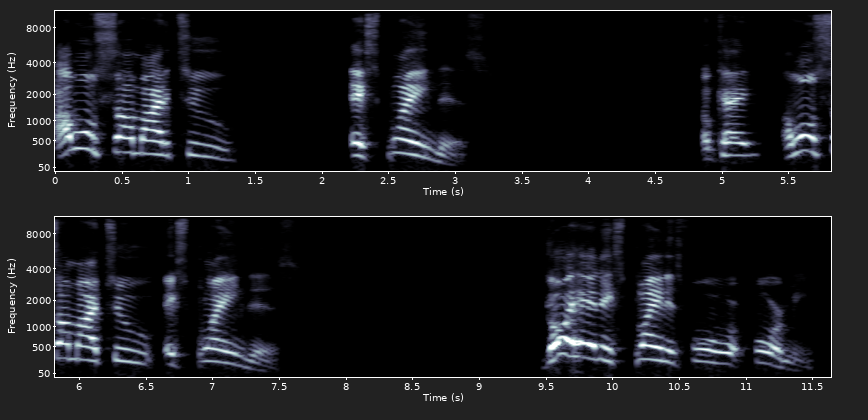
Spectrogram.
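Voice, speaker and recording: Animated man scolding on a live stream. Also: very high voice, unhurried, pauses often. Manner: animated, repetitive, mocking, scolding. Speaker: live stream host reacting to a video. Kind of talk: reaction commentary to a live chat.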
